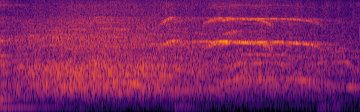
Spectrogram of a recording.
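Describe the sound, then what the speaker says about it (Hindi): An audience at a Hindi comedy poetry show cries out and whoops in a loud, sustained burst of crowd noise, with voices rising and then fading toward the end. "कई लोगों की चीख निकल गई"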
